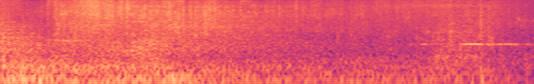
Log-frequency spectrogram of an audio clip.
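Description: Fire spell cast in Hogwarts Legacy, a rumbling whooshing burst of flame that swells then slowly fades, with a brief high tone near the end.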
